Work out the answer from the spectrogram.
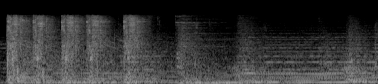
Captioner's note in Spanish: Detonaciones de disparos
